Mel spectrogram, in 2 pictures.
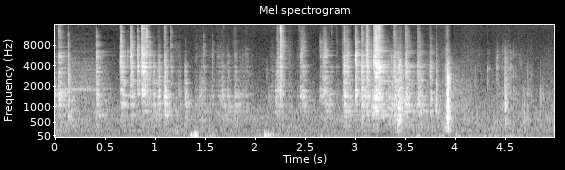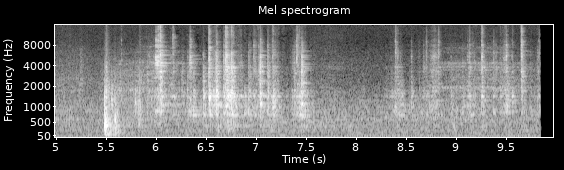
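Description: Screwdriver and small metal screws clicking and ticking against aluminium mounting brackets as the brackets are screwed onto a diverter plate. The clicking comes in quick runs with a lull around the middle, and cuts off suddenly just before the end.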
